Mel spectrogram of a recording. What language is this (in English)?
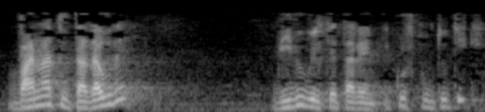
Basque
